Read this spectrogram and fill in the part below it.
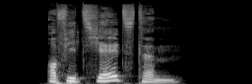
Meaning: strong dative masculine/neuter singular superlative degree of offiziell
- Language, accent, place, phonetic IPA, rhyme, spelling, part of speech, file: German, Germany, Berlin, [ɔfiˈt͡si̯ɛlstəm], -ɛlstəm, offiziellstem, adjective, De-offiziellstem.ogg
